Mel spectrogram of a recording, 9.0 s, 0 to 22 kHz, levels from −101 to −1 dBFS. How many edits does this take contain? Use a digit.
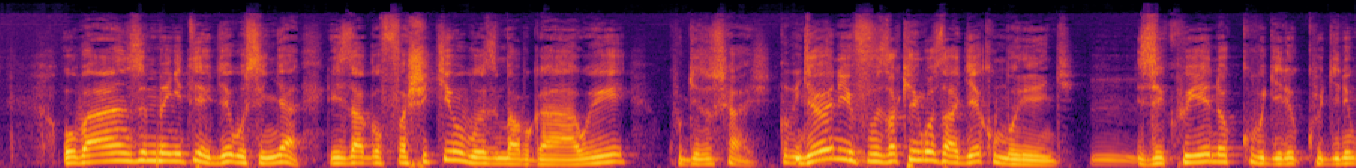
1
